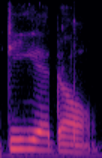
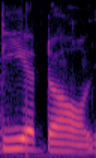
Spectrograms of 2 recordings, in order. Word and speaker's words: Deadol: It's Deadol. – Deadol. Did I say it right? – Deadol, yeah.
